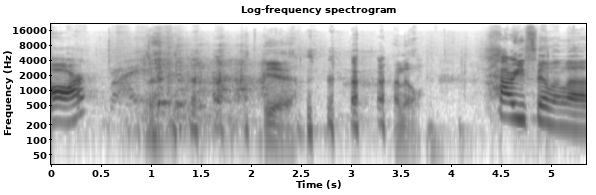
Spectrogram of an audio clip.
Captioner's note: laughs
